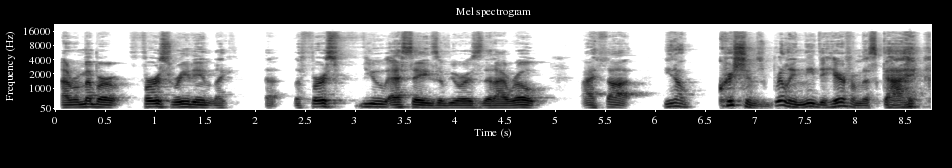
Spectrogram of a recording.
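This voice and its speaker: Friendly halting male podcast host. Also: lowish voice. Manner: friendly, halting, with many fillers and restarts. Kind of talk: conversational podcast interview.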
